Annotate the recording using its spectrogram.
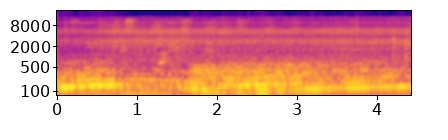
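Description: Motor vehicle engine running close by at low speed, a steady low hum that drops slightly in pitch a little under halfway through.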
